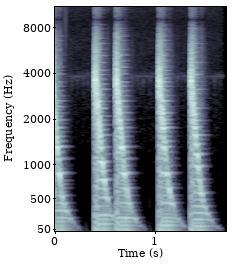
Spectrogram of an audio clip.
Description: SNTH BASS ELCTR 140 A, Techno

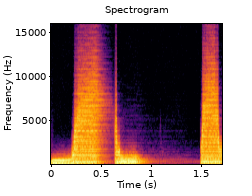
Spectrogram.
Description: TECHNO SYNTH 140; Keys

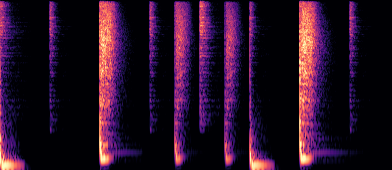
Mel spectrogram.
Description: Classic Break, Loops

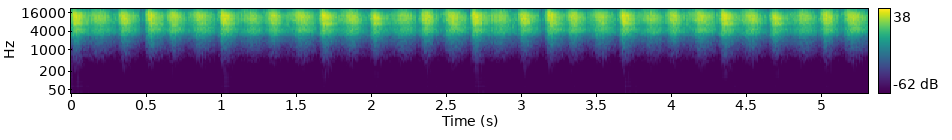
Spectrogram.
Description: ETHNO EXTRA 90; ethno2

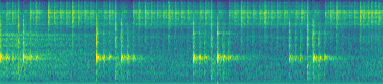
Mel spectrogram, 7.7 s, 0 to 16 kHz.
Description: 125 Classic Breaks, 125

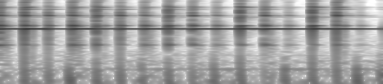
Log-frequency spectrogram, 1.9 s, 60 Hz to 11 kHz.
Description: bottle, ethno, 125

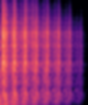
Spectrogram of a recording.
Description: Hat

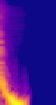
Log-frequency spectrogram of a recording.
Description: kick, drum hits; Anthemic

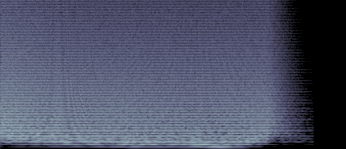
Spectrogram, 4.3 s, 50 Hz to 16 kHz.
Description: ELECTRO PAD 140 A; Keys

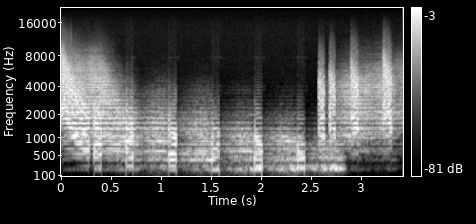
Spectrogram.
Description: TECHNO 140; Techno2

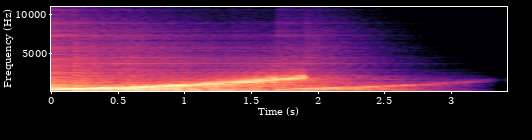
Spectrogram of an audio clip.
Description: KEY SHOT TEKNO 140 A; Techno2; Singleshots

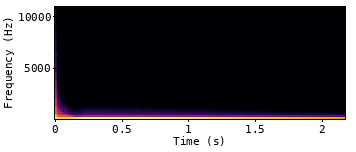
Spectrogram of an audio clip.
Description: C1 Tuned Kick; Touch Loops; ElementsOne; Abstract Rhythms

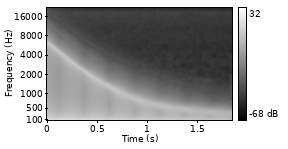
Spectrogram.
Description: TB BASS; TB-303

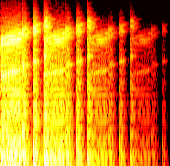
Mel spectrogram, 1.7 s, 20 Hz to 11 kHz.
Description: KEY SHOT TEKNO 140 A; Techno2; Singleshots

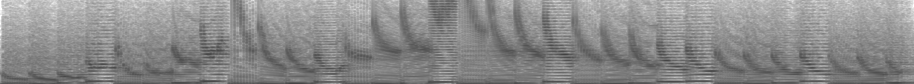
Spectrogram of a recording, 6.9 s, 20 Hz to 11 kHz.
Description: synth tekno 140 A; Techno2; Keys

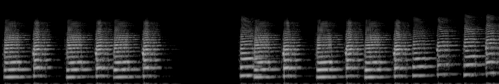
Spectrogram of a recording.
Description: OLDSCHOOL BRASS 96

